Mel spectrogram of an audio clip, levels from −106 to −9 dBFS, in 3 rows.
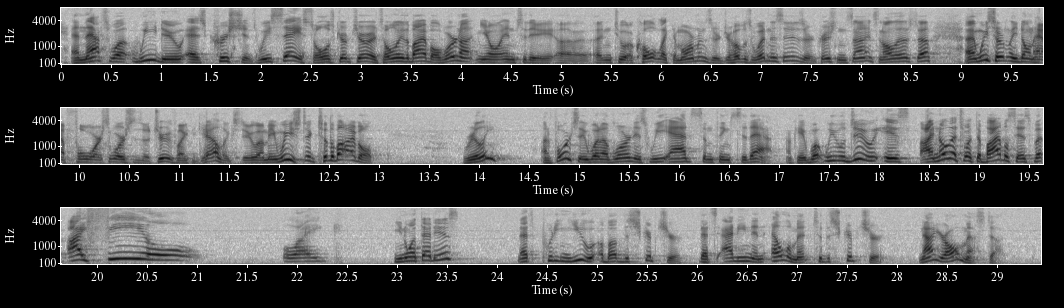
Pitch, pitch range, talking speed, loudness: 175 Hz, 140-215 Hz, 225 wpm, -24 LUFS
